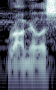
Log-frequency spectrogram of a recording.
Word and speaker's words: Romulus: the progenitors of rome in latin their names are pronounced with the accent on the second syllable romulus and remus in the early 19th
